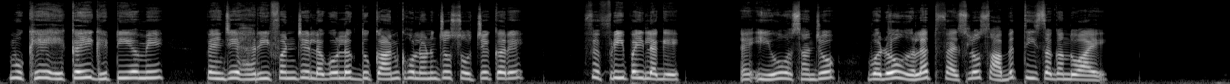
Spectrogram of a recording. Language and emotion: Sindhi, fearful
